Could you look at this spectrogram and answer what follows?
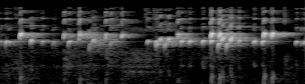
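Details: European goldfinch female call used to stir a quiet male into singing: quick runs of bright, high chirps and tinkling twitters in bursts, separated by a short pause.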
